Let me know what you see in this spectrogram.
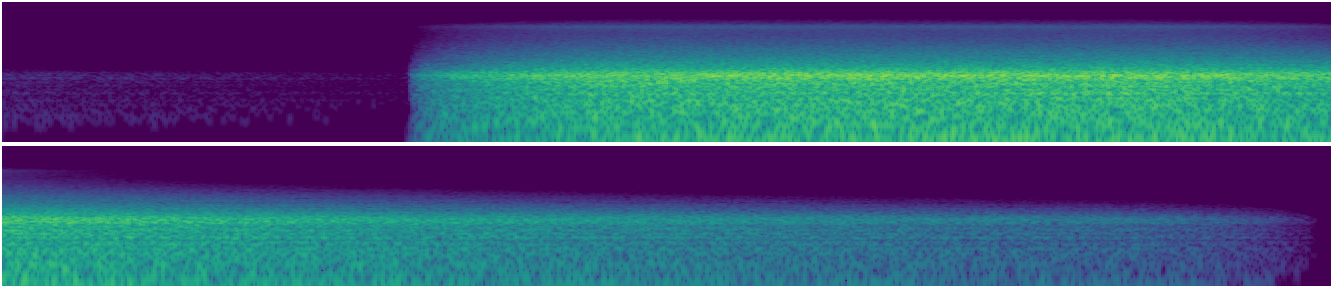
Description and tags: Manufactured Wind Effect. Pink noise with a Low Pass Filter and Reverb Effects
air, blow, generated, noise, wind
